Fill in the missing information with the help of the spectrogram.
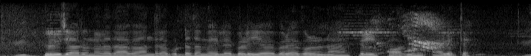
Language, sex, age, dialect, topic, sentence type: Kannada, male, 60-100, Central, agriculture, statement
